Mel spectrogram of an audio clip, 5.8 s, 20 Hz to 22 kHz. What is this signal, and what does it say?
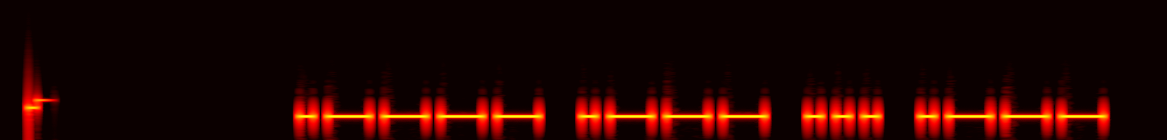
Morse code, heard as a keyed tone, about 17 wpm, 700 Hz. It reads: 1JSJ
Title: Four Challenging Letter-Number Combinations 17wpm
